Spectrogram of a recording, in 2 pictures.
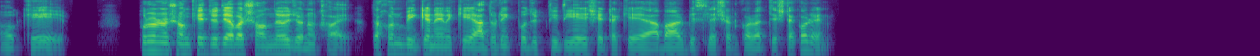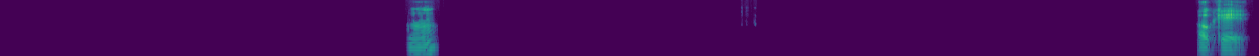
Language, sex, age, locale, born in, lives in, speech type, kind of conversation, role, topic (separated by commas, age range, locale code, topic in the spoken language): Bengali, male, 40-44, bn-BD, Bangladesh, Finland, read, expert-assistant, asker, বড় বড় টেলিস্কোপ ছাড়াও মহাবিশ্বের রহস্য জানার জন্য বিজ্ঞানীরা আর কী কী উপায়ে তথ্য সংগ্রহ করেন?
